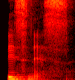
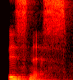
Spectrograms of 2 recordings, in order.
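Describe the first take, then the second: No difference in how they are said.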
